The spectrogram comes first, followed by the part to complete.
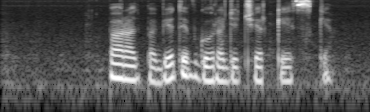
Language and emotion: Russian, neutral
